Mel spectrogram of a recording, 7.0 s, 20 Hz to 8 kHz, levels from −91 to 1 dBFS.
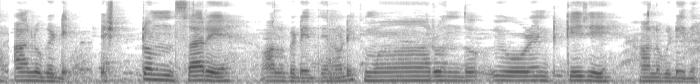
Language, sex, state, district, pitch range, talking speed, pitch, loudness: Kannada, male, Karnataka, Bijapur, 135-155 Hz, 110 wpm, 150 Hz, -37 LUFS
